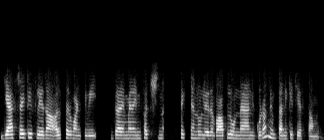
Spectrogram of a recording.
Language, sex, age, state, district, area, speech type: Telugu, female, 18-30, Telangana, Hanamkonda, urban, conversation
